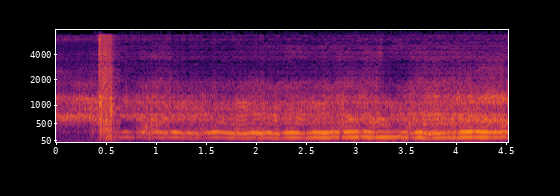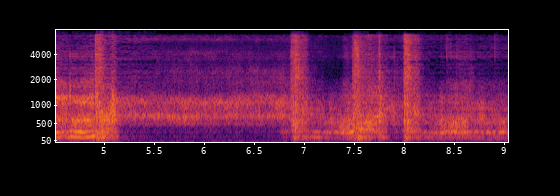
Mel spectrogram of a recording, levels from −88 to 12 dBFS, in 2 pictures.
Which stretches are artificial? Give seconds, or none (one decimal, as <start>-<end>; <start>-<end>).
0.0-9.0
